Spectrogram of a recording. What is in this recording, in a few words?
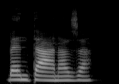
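"bentanas", Sardinian, female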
